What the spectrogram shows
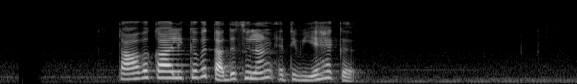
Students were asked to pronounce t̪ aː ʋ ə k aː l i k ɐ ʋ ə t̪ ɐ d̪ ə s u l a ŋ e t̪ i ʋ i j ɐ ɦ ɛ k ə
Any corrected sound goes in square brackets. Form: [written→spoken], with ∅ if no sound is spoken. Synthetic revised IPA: t̪ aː ʋ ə k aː l i k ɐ ʋ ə t̪ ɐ d̪ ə s u l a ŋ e t̪ i ʋ i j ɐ ɦ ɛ k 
